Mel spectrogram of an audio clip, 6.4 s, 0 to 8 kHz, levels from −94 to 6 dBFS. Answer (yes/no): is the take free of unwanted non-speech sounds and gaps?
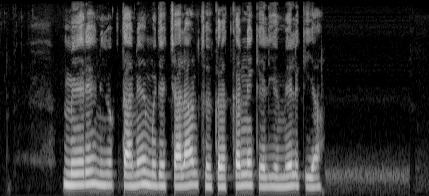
yes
